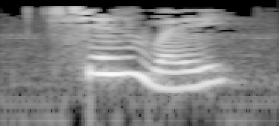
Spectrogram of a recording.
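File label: "纤维", Mandarin Chinese; chinese flashcards; hsk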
